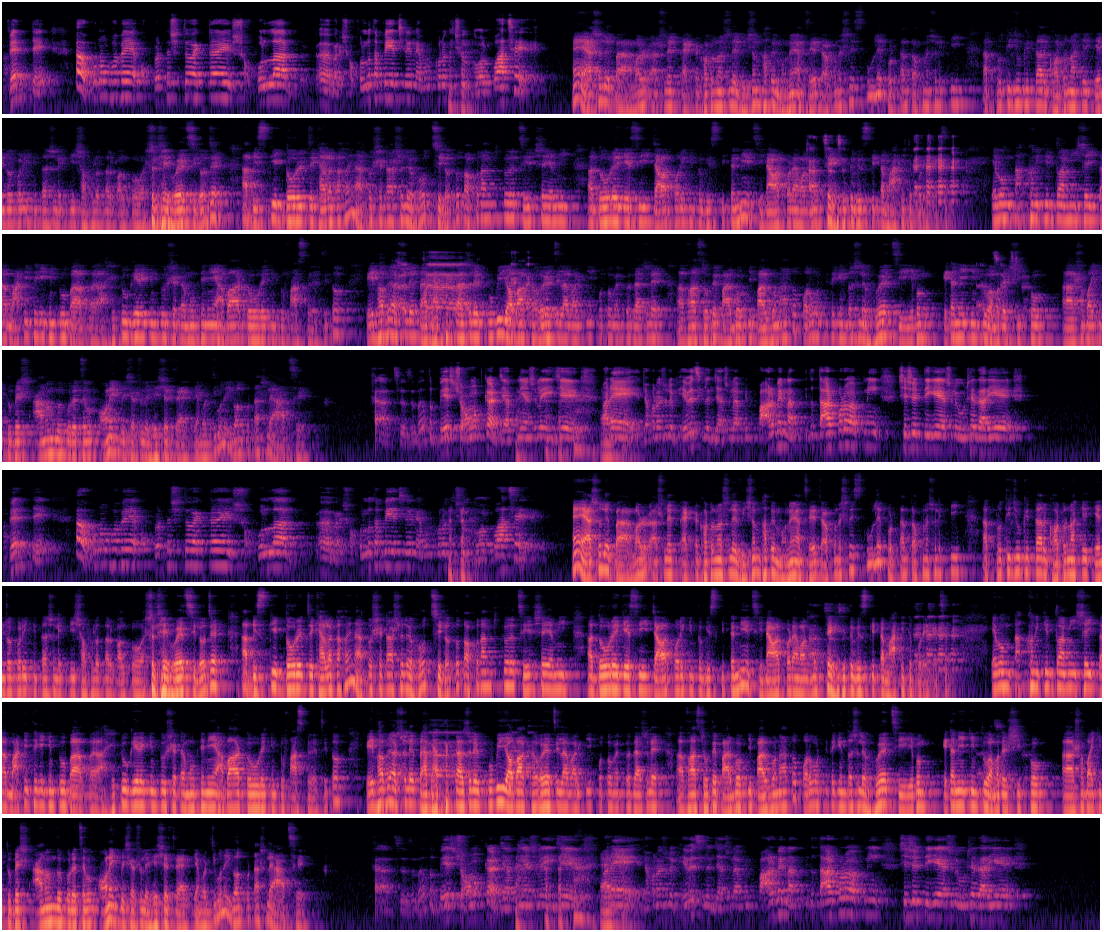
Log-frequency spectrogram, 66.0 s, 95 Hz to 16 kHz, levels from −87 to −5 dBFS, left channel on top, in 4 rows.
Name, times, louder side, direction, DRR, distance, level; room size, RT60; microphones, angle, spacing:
voice 1, 0.1-2.0 2.3-8.0 28.6-29.0 30.2-30.6 38.9-39.1 39.3-40.0 47.6-47.8 48.3-48.4 55.0-60.6 60.8-64.8, left 4 dB, 85° left, 5 dB, 0.8 m, -37 dB
voice 2, 8.5-30.4 31.3-46.8 47.1-48.6 48.9-54.0 57.2-57.7 58.1-58.6, right 5 dB, 70° right, 7 dB, 0.4 m, -32 dB
9.5 x 4.1 x 3.2 m, 0.84 s
head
